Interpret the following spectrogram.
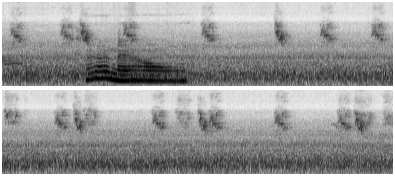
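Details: Cat meowing back while being asked about sleep: one drawn-out, low meow that rises briefly then falls and holds for about a second and a half, with short high chirps repeating throughout and a steady background hiss.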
